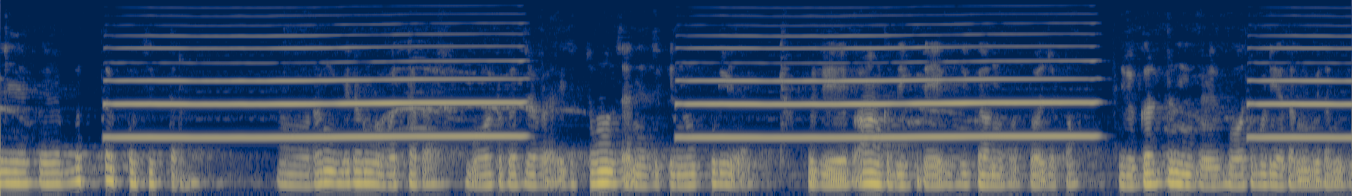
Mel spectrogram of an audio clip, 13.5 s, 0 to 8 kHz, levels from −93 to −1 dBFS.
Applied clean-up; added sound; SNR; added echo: none; Wind instrument, woodwind instrument; 3 dB; reverberation time 3.0 s.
